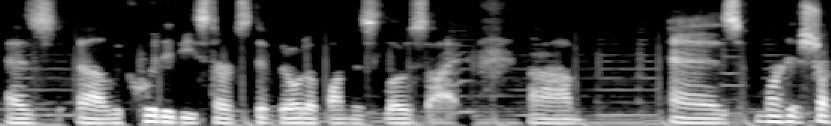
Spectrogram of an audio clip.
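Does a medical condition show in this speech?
No.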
